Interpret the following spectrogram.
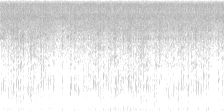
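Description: Near silence: faint, steady low room hum.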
